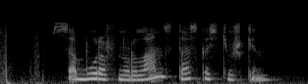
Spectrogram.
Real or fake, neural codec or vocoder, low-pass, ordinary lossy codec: real; none; 7.2 kHz; AAC, 48 kbps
